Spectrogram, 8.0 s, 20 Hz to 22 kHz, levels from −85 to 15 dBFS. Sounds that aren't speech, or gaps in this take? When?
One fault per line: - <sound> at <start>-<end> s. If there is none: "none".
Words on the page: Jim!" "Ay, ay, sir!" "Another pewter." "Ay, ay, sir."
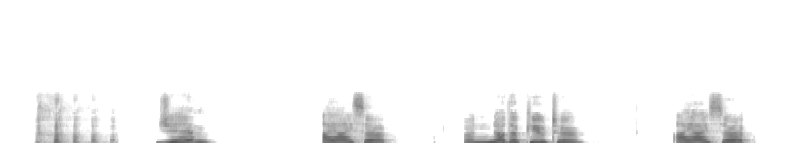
- laugh at 0.3-1.2 s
